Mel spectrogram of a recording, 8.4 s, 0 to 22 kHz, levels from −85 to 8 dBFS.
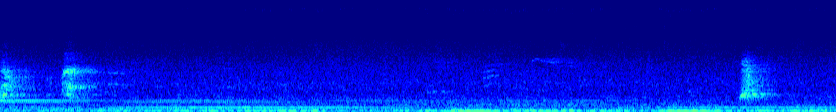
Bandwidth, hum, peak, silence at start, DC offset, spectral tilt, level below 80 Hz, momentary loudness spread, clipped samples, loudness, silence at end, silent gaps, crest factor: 16.5 kHz; none; -30 dBFS; 0 s; under 0.1%; -6 dB/octave; -52 dBFS; 8 LU; under 0.1%; -50 LUFS; 0 s; none; 18 dB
